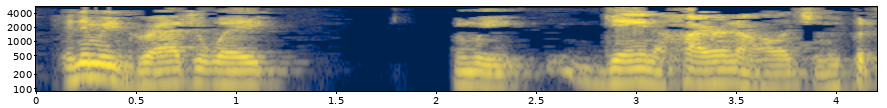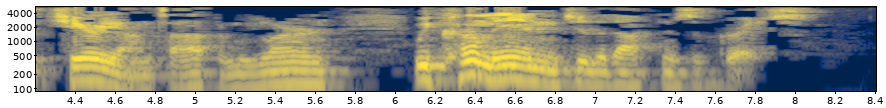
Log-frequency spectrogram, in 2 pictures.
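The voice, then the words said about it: Sarcastic tone. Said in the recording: “You can tell by my tone I'm being sarcastic.”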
